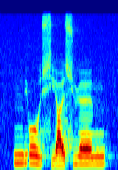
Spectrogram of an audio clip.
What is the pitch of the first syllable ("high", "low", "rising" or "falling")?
falling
